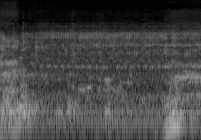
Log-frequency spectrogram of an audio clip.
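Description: A backhoe engine roars as its bucket scoops dirt.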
